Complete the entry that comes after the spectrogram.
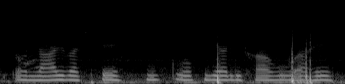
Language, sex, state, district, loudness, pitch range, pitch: Hindi, female, Chhattisgarh, Bilaspur, -35 LUFS, 100-105 Hz, 100 Hz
